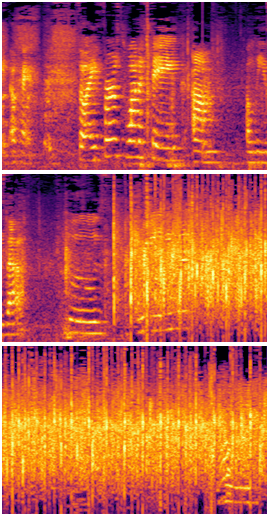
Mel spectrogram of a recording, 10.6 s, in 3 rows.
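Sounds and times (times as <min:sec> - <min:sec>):
speech: 0:00.1 - 0:00.4, 0:01.1 - 0:05.9
audience applause: 0:05.1 - 0:10.6.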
